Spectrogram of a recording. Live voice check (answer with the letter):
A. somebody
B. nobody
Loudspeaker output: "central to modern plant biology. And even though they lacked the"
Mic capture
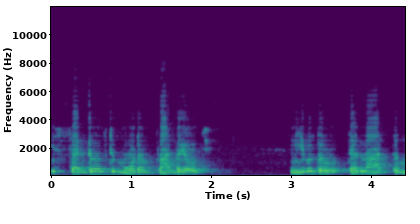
B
